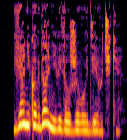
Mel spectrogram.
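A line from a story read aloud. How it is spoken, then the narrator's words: Sighing. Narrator (Russian): сказал он, вздохнув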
